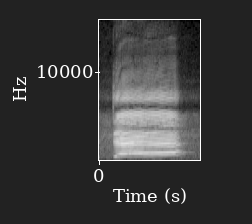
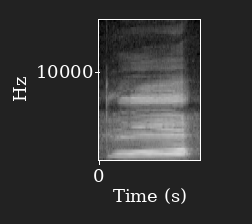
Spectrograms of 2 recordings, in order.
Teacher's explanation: تا کی آواز کو باریک اور طا کی آواز کو موٹا کر کے پڑھا جائے گا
